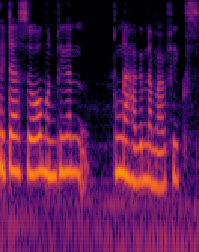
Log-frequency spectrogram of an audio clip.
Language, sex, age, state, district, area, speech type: Bodo, female, 18-30, Assam, Udalguri, urban, spontaneous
